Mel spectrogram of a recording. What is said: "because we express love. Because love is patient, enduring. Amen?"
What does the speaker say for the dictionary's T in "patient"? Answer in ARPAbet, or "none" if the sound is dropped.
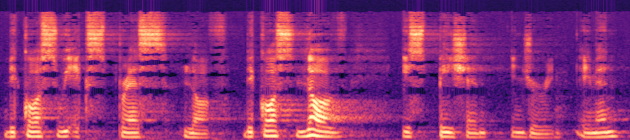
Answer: T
